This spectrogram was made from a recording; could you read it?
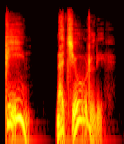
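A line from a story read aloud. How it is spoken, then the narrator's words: Whisper. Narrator (Russian): прошептал великий механик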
